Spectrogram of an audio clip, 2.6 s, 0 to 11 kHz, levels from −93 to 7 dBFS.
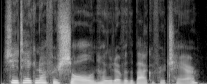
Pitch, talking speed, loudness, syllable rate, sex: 175 Hz, 345 wpm, -15 LUFS, 7.1 syllables/s, female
